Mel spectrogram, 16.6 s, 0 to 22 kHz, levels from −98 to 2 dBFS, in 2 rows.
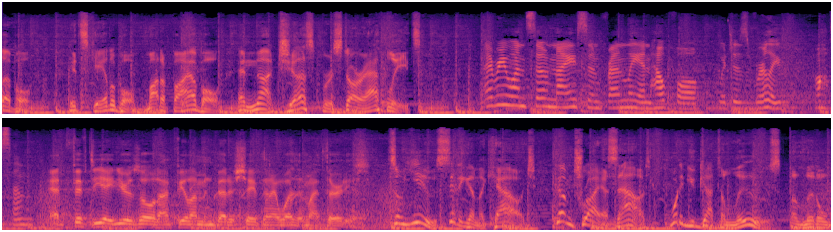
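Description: No technical faults can be heard in this recording, and the signal stays steady and intact throughout.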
